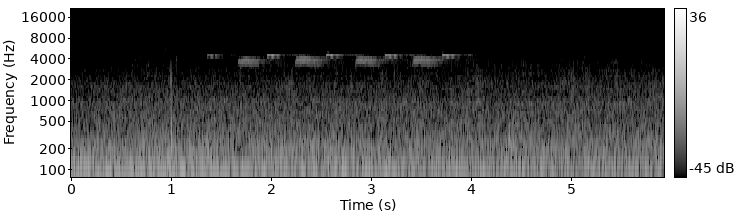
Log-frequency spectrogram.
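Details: Great tit in song on Stora torget, Stenstan, Sundsvall, 11 February 2024: one strophe of five crisp alternating high-low whistled phrases, with background rumble and a single click.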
